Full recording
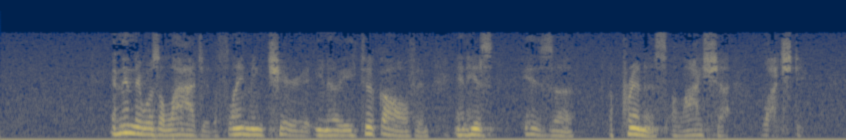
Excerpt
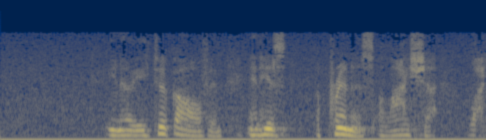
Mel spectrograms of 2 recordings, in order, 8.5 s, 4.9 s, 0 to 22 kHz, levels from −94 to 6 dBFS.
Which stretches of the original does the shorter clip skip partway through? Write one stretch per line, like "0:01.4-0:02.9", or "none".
0:01.0-0:03.1
0:05.2-0:06.1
